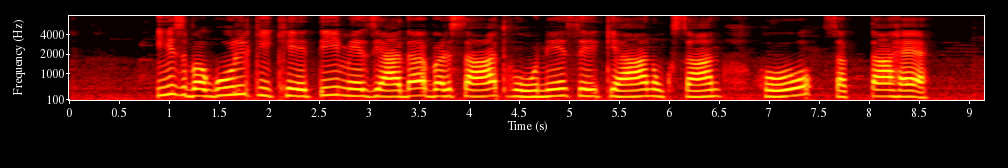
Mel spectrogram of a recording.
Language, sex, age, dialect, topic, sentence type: Hindi, female, 25-30, Marwari Dhudhari, agriculture, question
